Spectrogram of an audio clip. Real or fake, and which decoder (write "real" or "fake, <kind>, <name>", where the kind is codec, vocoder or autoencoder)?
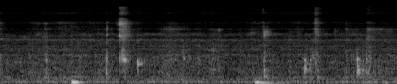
fake, autoencoder, DAC-VAE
